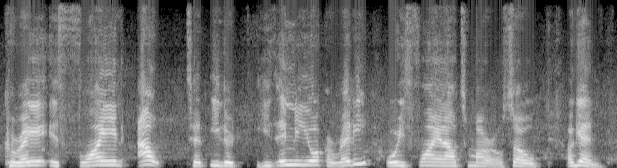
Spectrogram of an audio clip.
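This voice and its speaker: A man with a high-pitched voice hosts a casual sports fan show. He sounds sick with the flu, his throat froggy and congested. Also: moderate pace, a bit bright. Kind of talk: casual baseball fan talk.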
